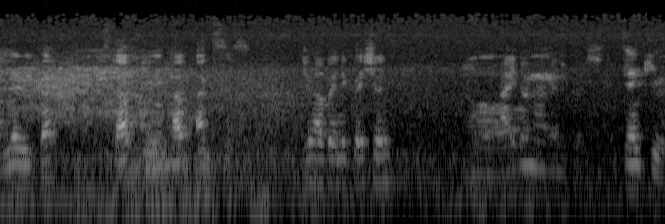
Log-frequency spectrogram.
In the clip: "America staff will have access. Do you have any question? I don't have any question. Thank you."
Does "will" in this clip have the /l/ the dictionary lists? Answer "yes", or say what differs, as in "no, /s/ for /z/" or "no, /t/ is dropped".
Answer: no, /n/ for /l/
